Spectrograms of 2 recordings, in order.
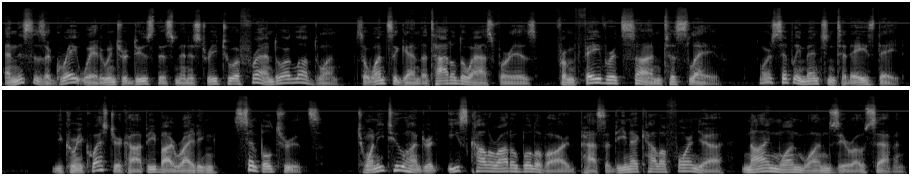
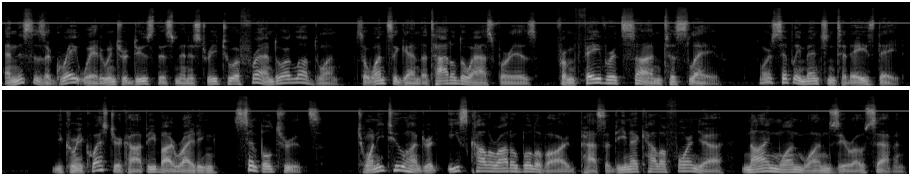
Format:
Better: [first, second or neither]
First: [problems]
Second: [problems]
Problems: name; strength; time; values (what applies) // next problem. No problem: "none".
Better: first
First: high-pitched whine; faint; throughout; 8 kHz, 20 dB below the speech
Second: high-pitched whine; loud; throughout; 8 kHz, 5 dB below the speech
